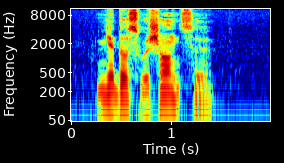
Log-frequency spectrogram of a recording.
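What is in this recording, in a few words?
"niedosłyszący", Polish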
